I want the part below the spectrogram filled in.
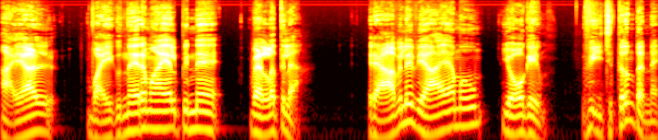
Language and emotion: Malayalam, disgusted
